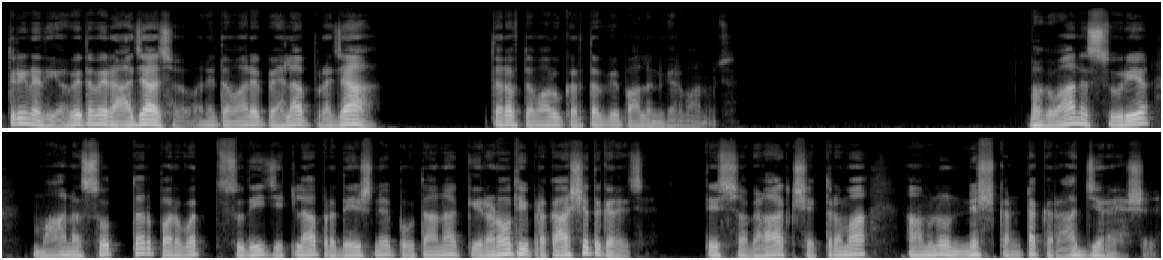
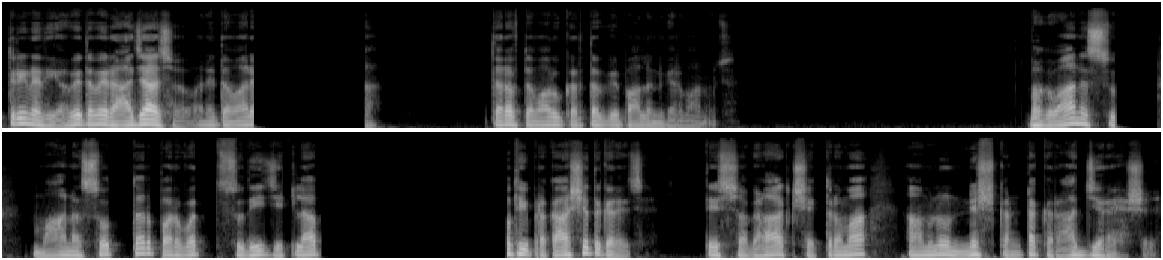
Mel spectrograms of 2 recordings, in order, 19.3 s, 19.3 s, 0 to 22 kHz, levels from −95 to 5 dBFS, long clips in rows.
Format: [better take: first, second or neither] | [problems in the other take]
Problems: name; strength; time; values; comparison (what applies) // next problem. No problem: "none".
first | audio cutting out; at 2 s for 1 s, at 9.5 s and at 12 s for 1.5 s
